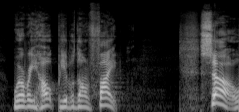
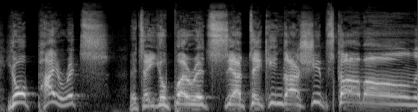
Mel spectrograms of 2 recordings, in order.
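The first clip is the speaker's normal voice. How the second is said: mock accusation, higher, rising to a shout at the end; accusing France; 6 semitones higher, slower than usual. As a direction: play France calling England's bluff, ending in a shout. France accusing England, acted quote.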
